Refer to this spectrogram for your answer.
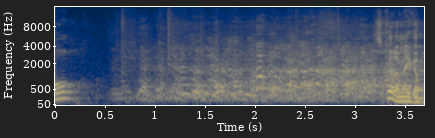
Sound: audience laughing

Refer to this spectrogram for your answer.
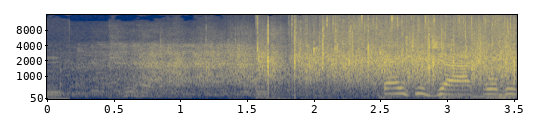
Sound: applause

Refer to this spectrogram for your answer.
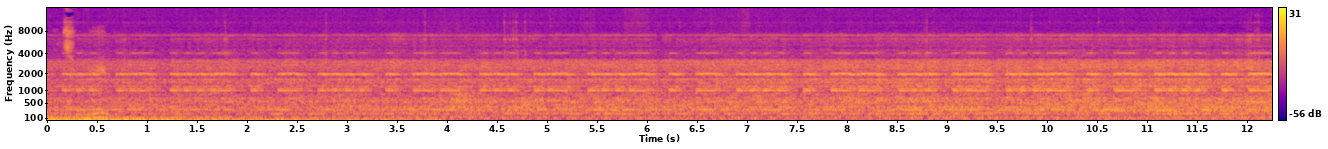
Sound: morse Code Continues

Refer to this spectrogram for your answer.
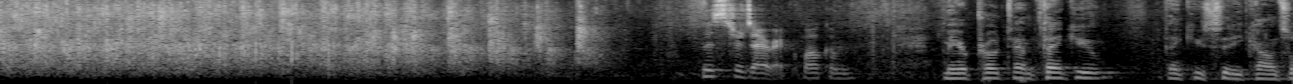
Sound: applause

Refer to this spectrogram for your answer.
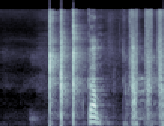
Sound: hands clapping

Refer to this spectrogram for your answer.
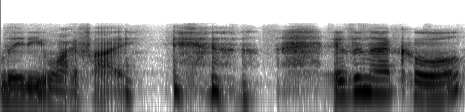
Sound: laughs

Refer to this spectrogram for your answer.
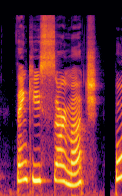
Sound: none

